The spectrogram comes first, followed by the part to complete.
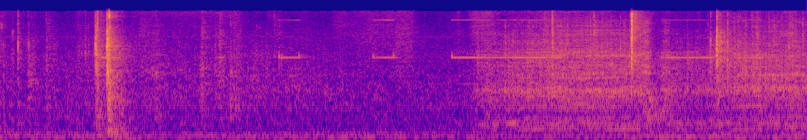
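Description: Electronic keypad deadbolt on a door: a click, then two short high beeps and a longer held beep. A small mechanical whir runs under the last beep, as of the lock's motor working the bolt.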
